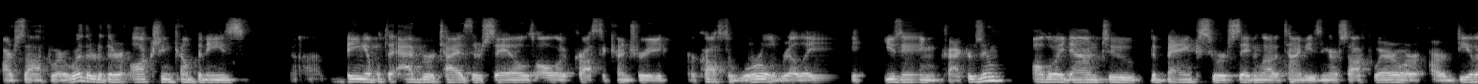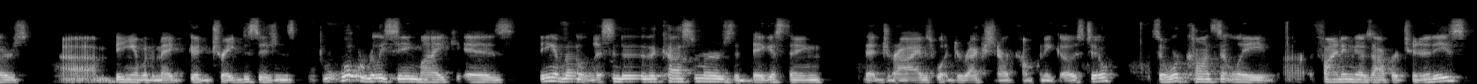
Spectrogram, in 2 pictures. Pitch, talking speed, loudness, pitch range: 110 Hz, 170 wpm, -18 LUFS, 105-120 Hz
